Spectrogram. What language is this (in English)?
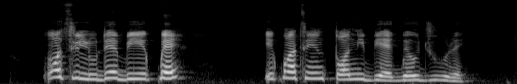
Yoruba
